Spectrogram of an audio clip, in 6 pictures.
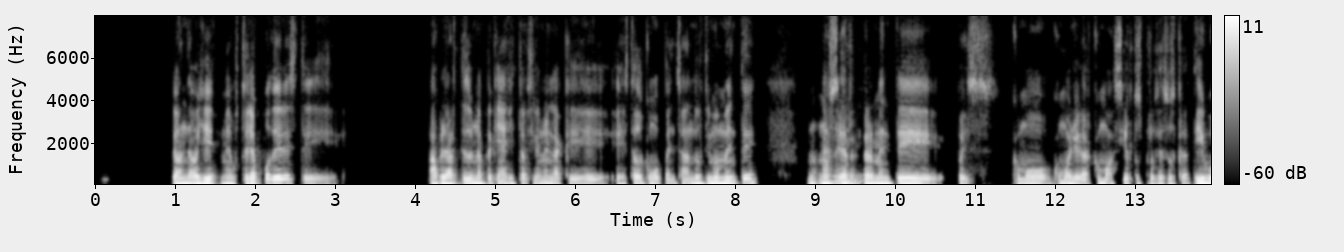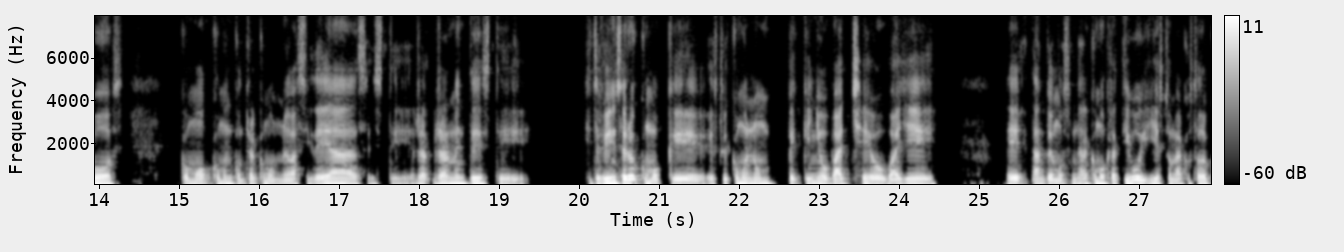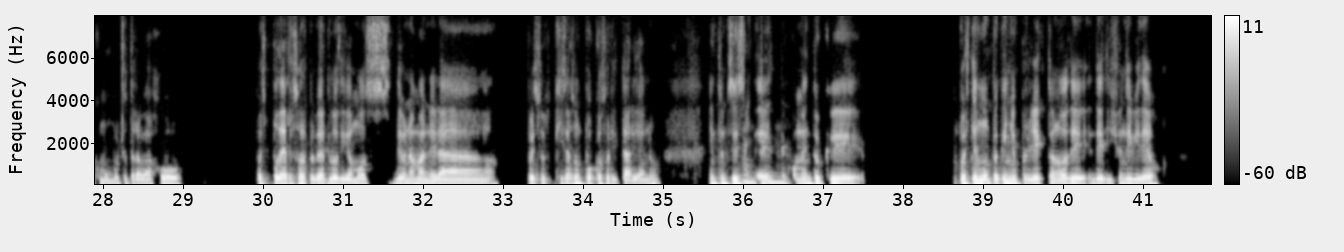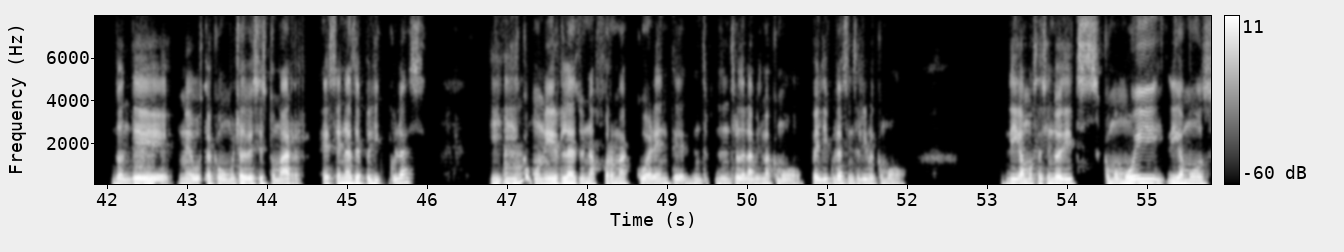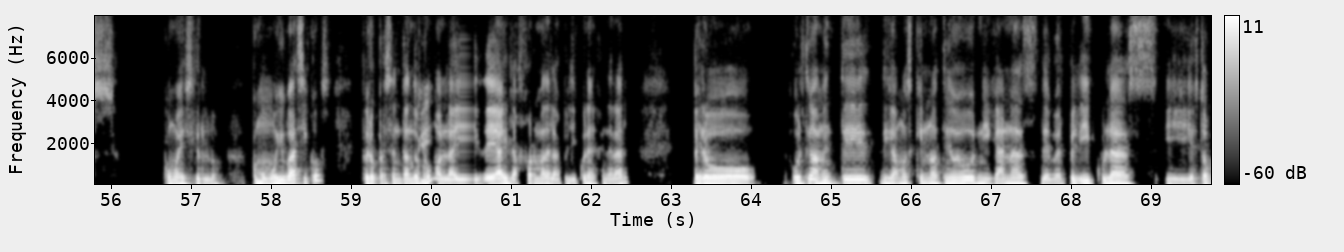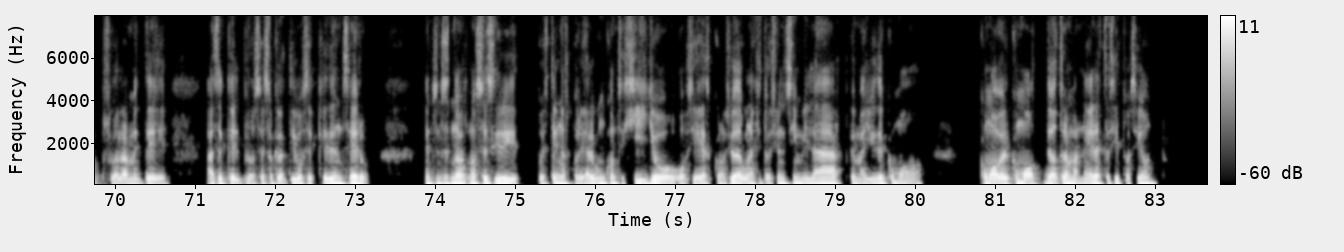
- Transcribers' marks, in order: in English: "edits"; tapping
- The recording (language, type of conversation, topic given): Spanish, advice, ¿Qué puedo hacer si no encuentro inspiración ni ideas nuevas?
